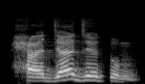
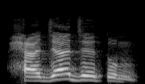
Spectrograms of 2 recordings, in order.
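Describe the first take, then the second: No difference in how they are said.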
